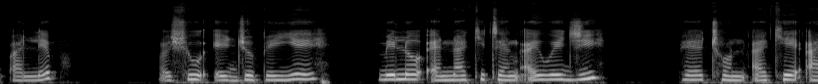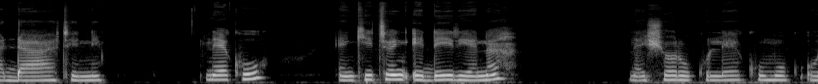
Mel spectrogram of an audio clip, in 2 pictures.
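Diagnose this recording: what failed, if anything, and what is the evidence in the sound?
Nothing in this speech recording points to a failure at any stage of the signal chain. There is no audible evidence of a fault anywhere in the sound, so there is nothing to diagnose.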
